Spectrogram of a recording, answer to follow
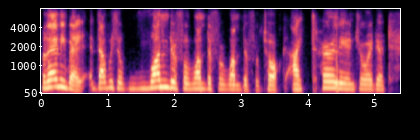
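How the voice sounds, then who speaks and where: A woman with an Irish accent at medium pitch, ordinary pitch variation and a moderate pace, quiet background. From Northern Ireland. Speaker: club member. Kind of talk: q&a discussion.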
